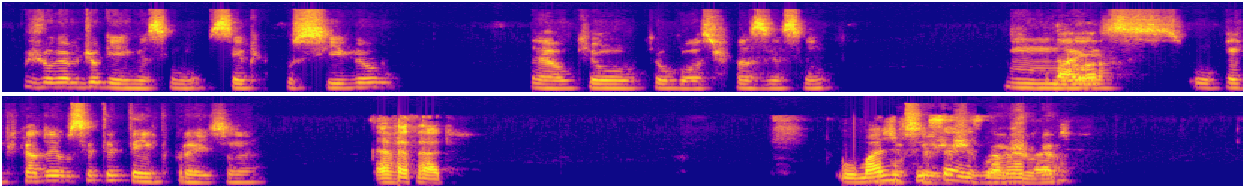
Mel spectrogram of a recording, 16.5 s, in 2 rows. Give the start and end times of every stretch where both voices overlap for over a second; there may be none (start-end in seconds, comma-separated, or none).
14.0-15.4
